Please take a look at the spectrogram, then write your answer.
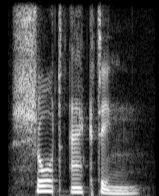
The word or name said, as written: short-acting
